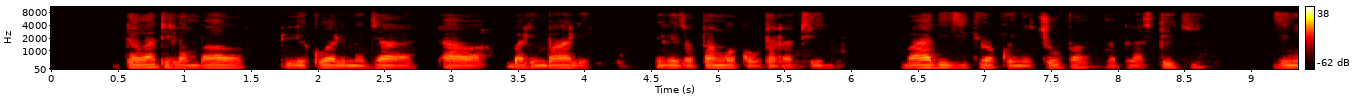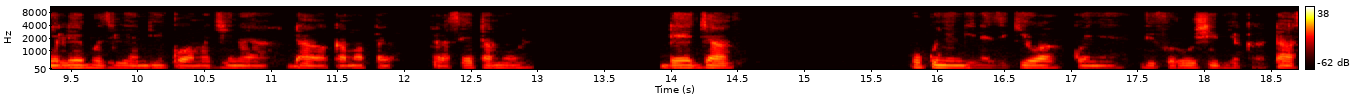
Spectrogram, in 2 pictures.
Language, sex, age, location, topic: Swahili, male, 25-35, Wajir, health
